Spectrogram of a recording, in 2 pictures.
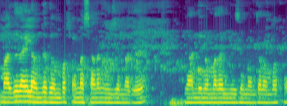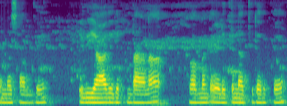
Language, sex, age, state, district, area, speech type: Tamil, male, 45-60, Tamil Nadu, Mayiladuthurai, urban, spontaneous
